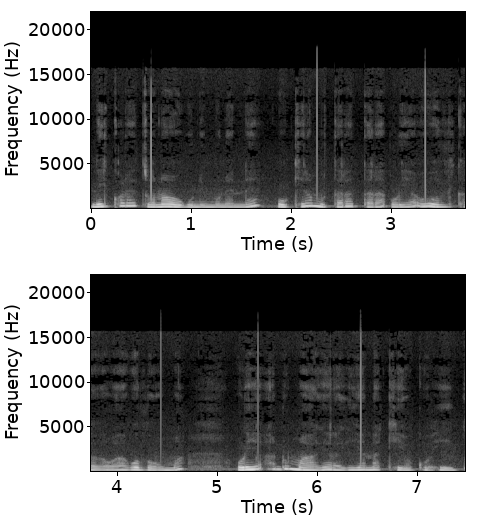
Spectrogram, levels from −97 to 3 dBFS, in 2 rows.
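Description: Speech clip with six bit error spikes: sharp, isolated ticks at 0.60, 2.26, 3.34, 4.44, 5.41 and 6.44 s, the one at 2.26 s landing right after "na ũguni mũnene gũkĩra". Each is a single flipped bit in memory or a digital link throwing a sample or a few up by a power of two and straight back, so you get a broadband click unrelated to the speech. Most peak around -3 dBFS. The 4.44 and 5.41 s ticks are softer, around -9 dBFS.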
